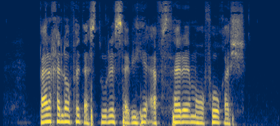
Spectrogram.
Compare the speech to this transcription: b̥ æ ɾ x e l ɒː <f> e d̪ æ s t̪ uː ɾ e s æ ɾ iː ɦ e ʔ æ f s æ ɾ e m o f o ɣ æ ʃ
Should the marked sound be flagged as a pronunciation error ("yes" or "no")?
no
